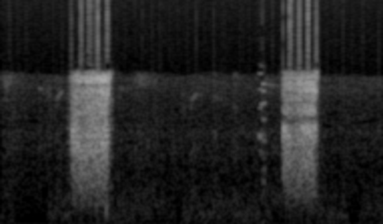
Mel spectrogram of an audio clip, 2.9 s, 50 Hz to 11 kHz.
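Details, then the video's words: Tawny owl on 4 June 2010 giving two loud, rasping, noisy bursts about one and a half seconds apart, with a faint click just before the second, against low background hiss. "Tawny owl"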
